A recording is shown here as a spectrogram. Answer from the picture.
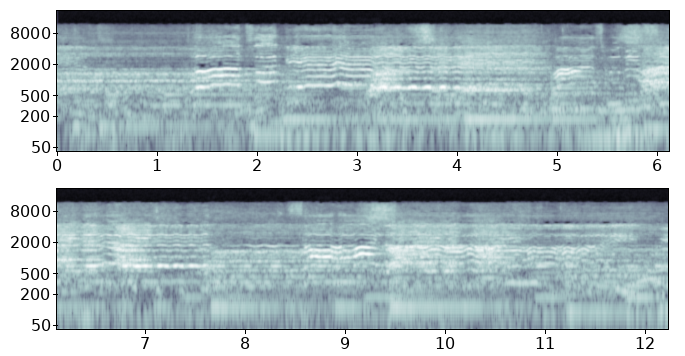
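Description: A choir singing held, wavering notes over low accompaniment notes that change every second or two.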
